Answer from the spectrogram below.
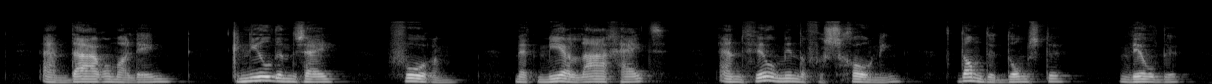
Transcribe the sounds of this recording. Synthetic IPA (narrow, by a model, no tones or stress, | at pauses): ɛndaːrɔmɑlejn | knilˠdənzɛj | v̥ʊːrəmː | ɛtmɪːɹlaːχɦɛjt | ɛnvɪːlˠmɪndəɹv̥əɹsχownɪŋ | dɑndədɔmstə | ʋɪlˠdə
